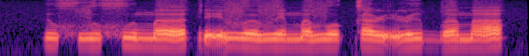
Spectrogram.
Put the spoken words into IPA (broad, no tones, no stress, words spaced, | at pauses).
ɨxʷvɨxʷɨ mɐ | ɾḛ vɵvemɐvo kaɭḭɭɨ bɐma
